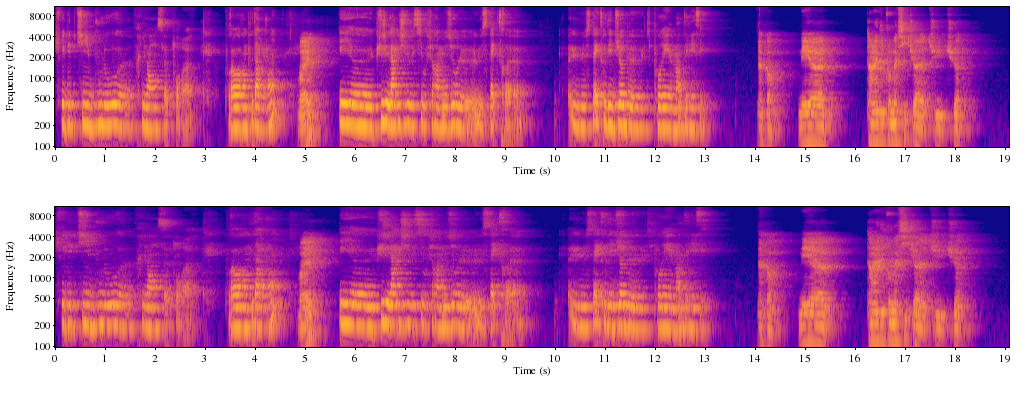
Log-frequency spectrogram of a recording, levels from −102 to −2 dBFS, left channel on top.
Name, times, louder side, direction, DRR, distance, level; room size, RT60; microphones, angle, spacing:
voice 1, 0.0-3.1 3.5-4.4 5.7-9.3 10.3-13.0, left 4 dB, 60° left, 6 dB, 0.7 m, -26 dB
voice 2, 4.9-5.2 14.0-14.4 14.9-15.4 16.2-18.1, left 3 dB, 90° left, 3 dB, 1.2 m, -28 dB
6.3 x 5.2 x 5.4 m, 0.88 s
head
